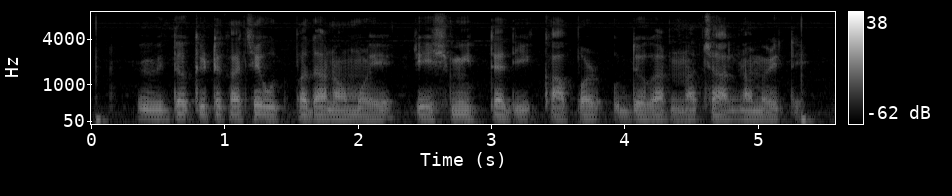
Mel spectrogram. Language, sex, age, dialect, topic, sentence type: Marathi, male, 25-30, Standard Marathi, agriculture, statement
